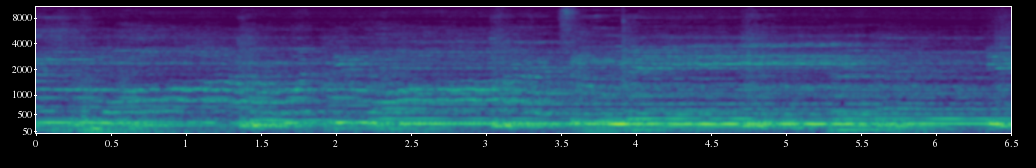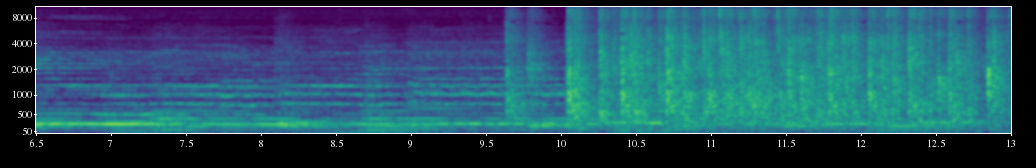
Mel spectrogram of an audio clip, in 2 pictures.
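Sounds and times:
song with sung melody: 0.0 - 13.0
audience applause: 9.7 - 13.0.

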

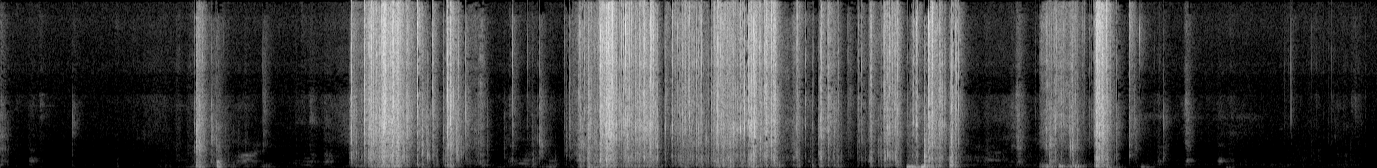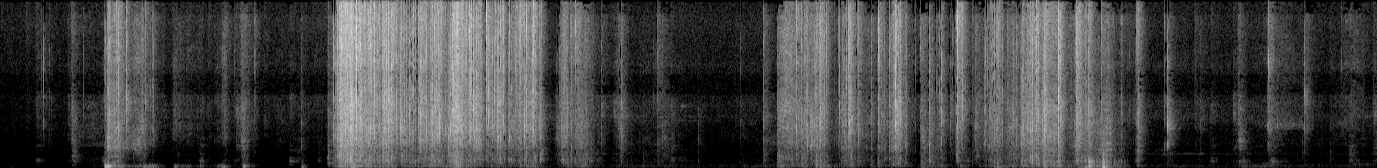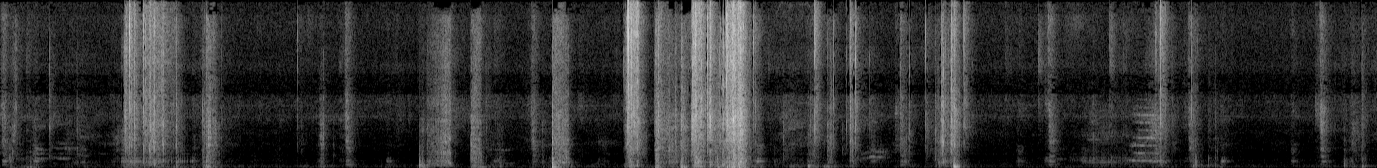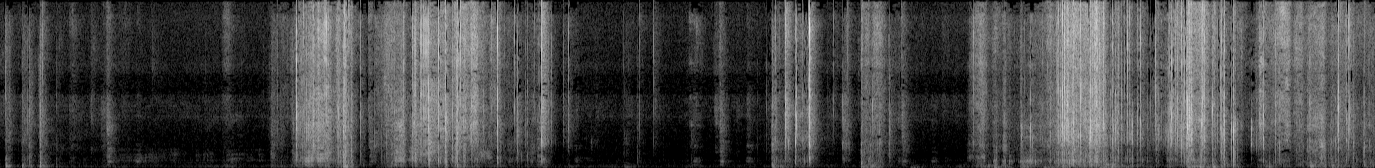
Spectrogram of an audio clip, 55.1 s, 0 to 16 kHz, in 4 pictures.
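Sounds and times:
food packaging crinkling: 3.5 - 9.7, 17.1 - 20.1, 21.4 - 25.1, 28.8 - 29.4, 33.8 - 35.1, 44.0 - 47.0, 49.0 - 50.3, 51.0 - 55.0.

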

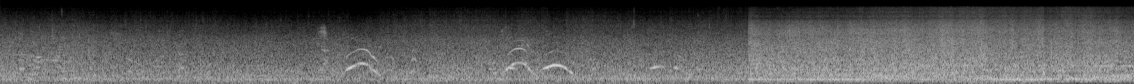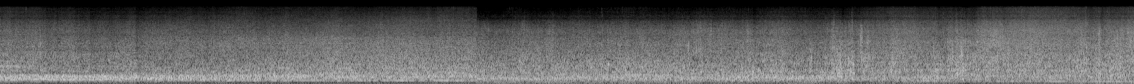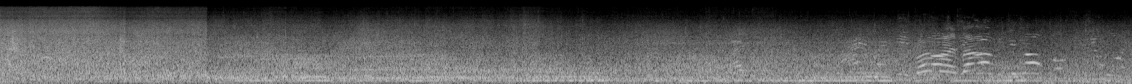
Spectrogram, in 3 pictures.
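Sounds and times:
surf and spray hiss: 0.0 - 24.8
powerboat engines running: 0.0 - 34.0.

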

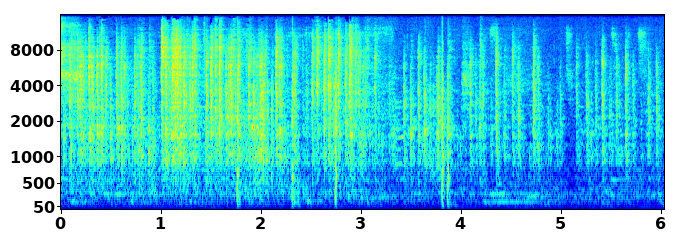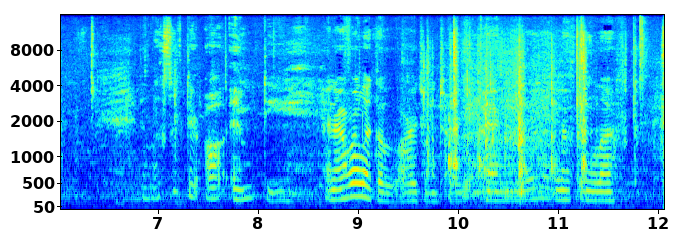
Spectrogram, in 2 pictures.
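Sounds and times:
shopping cart rattling: 0.0 - 6.3, 9.4 - 11.7.

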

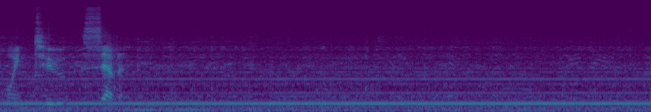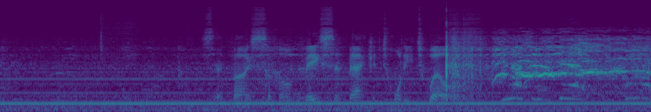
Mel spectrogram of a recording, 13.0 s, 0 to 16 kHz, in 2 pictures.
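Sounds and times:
electrical hum: 0.0 - 13.0.

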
